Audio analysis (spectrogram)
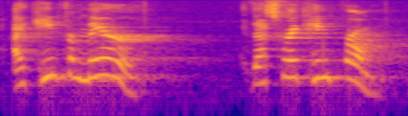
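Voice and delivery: put-on high, loud little-boy announcement; young son's voice. Small son pointing his mom to the stars, high and loud. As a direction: proclaim it like a small child. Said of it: "And he goes".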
